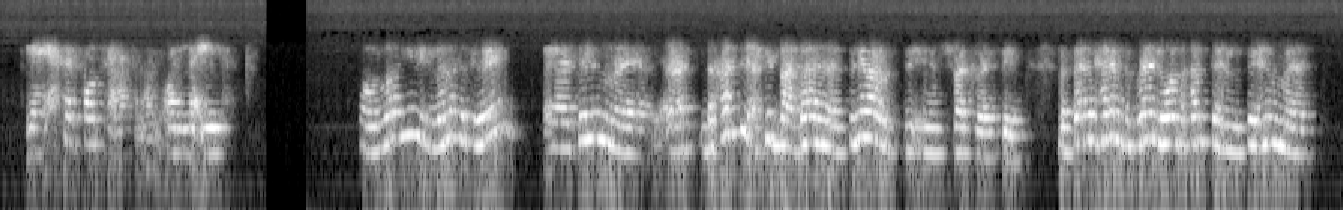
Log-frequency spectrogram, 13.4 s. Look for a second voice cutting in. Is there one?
No

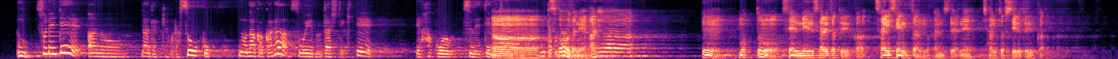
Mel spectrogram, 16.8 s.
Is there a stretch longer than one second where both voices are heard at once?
Yes, from 7.3 s

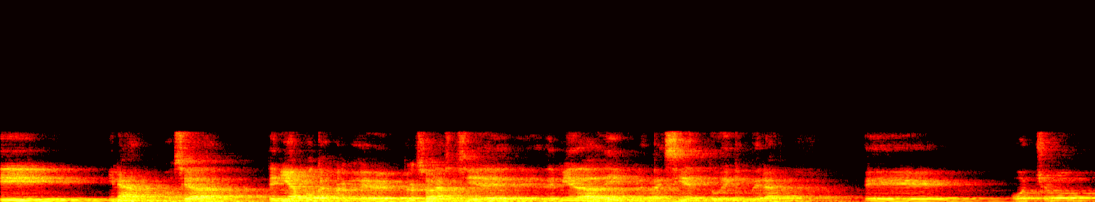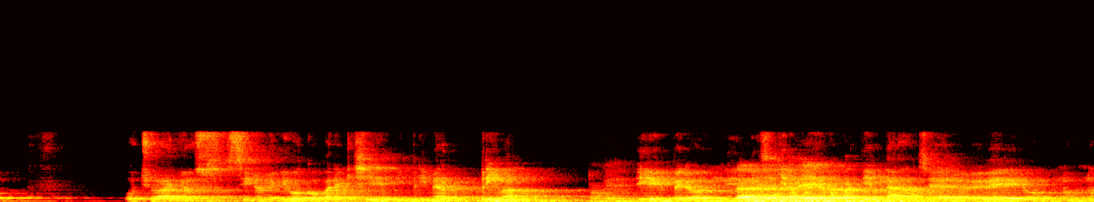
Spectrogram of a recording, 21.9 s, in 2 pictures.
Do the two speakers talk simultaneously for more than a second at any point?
Yes, from 18.3 s

